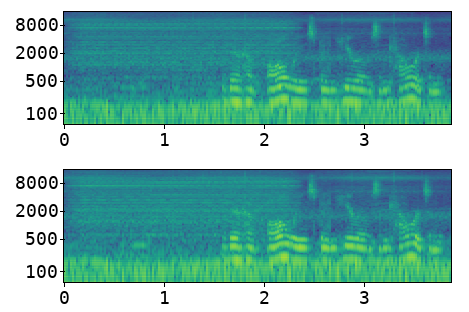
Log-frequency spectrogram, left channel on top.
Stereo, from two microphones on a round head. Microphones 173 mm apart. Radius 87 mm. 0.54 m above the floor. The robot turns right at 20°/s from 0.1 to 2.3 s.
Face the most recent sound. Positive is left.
turn(degrees=15)  # may be behind; listen again after turning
